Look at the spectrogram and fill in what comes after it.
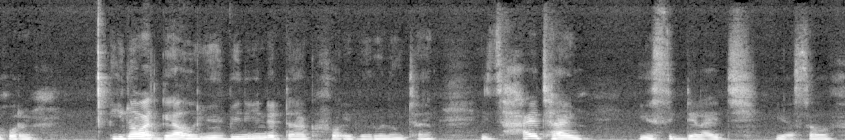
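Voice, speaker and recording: With a Botswana accent, a woman speaks in a dark, mellow tone at a fairly slow pace, her intonation fairly even and her long pauses frequent. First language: Setswana. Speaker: vlogger. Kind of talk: personal storytime vlog. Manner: halting, repeats words; speech affected by stroke.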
